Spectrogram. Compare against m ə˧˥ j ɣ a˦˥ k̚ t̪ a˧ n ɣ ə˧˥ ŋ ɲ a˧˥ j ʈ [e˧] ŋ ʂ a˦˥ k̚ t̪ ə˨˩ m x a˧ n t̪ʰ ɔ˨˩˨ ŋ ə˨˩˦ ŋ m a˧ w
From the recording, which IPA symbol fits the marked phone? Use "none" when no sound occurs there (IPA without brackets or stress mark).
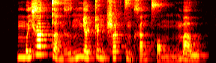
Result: e˧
